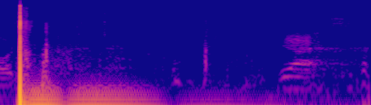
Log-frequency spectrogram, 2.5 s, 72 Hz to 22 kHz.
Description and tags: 1 quick, low pitch glove catch. soft smack.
